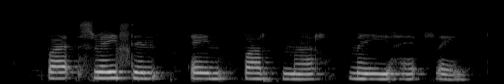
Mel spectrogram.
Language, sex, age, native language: Icelandic, female, 10, Icelandic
